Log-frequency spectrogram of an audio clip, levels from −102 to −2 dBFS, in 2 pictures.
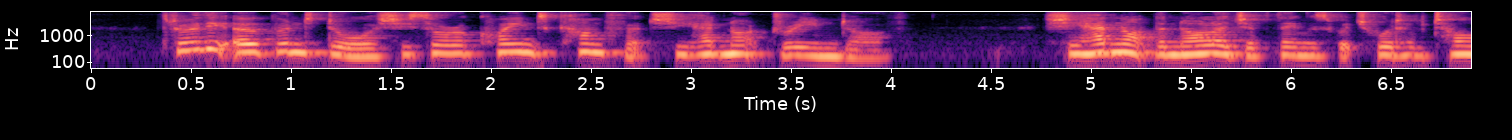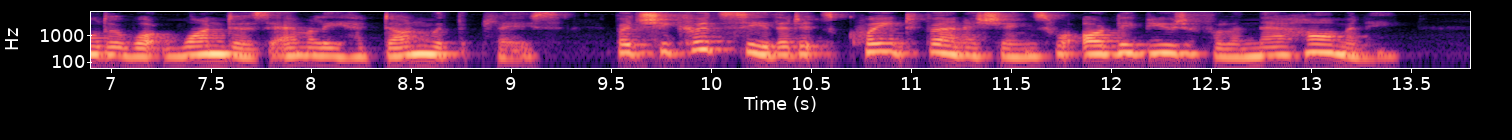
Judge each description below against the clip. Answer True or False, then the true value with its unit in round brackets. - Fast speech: True (210 wpm)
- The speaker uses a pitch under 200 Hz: False (205 Hz)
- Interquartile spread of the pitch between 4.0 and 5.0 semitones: True (4.3 semitones)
